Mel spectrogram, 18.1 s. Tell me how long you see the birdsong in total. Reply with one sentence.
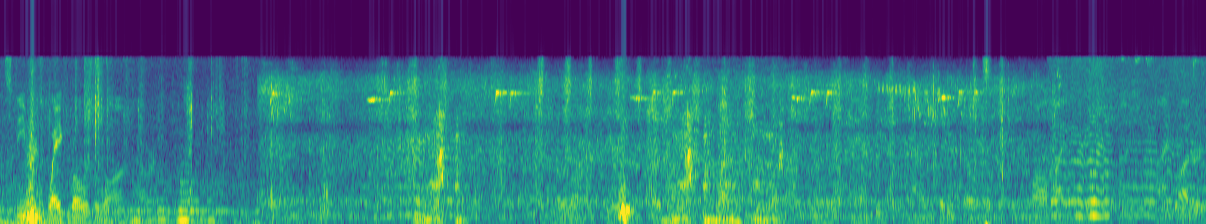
The birdsong can't be heard in this clip.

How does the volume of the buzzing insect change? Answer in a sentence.
The loudness of the buzzing insect stays about the same.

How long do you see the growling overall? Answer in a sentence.
You can hear the growling for 3 seconds altogether.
